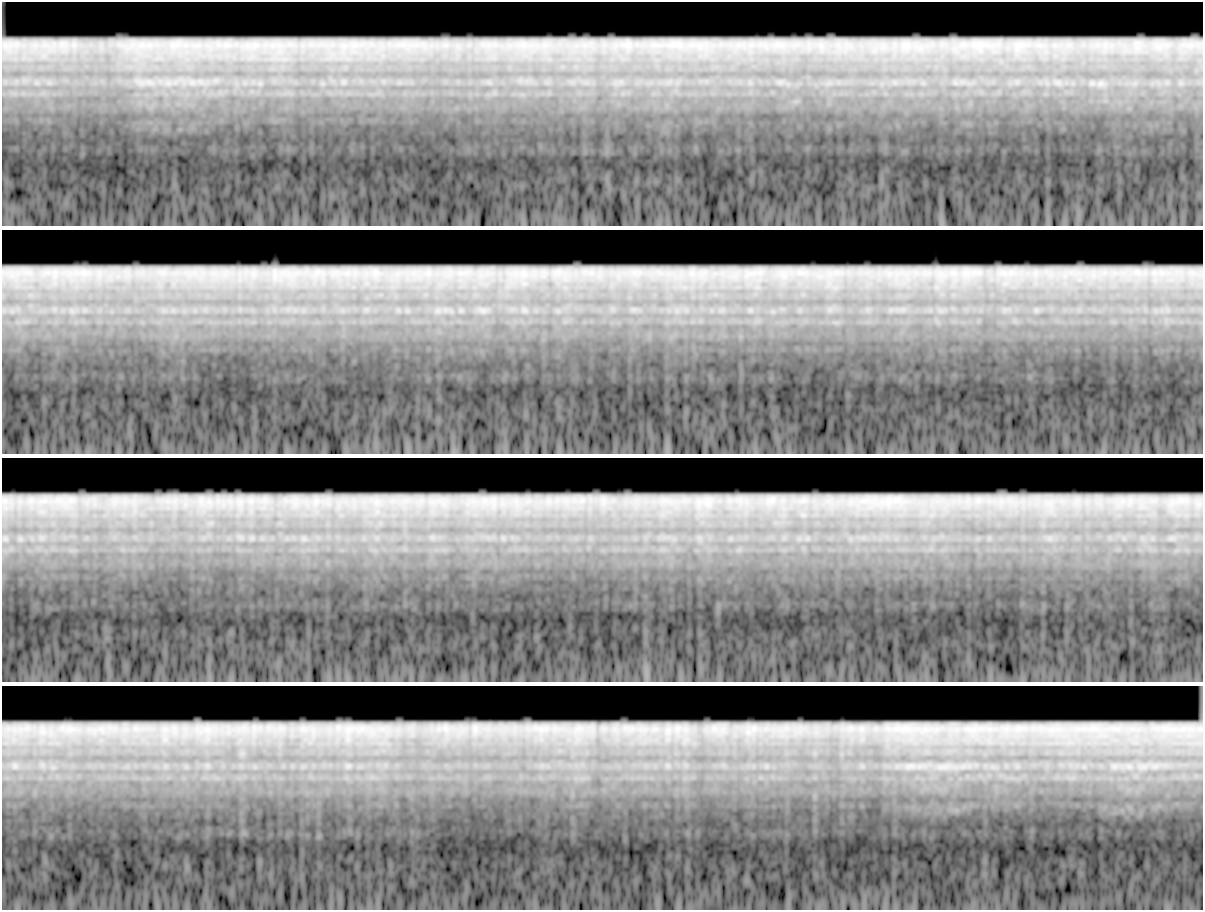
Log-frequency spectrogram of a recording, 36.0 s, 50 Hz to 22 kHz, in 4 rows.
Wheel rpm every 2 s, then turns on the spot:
230, 240, 230, 230, 220, 230, 230, 230, 230, 240, 240, 230, 230, 240, 230, 230, 230, 220.
none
